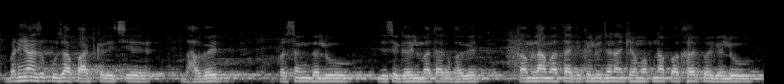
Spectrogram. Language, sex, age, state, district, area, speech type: Maithili, male, 30-45, Bihar, Supaul, rural, spontaneous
